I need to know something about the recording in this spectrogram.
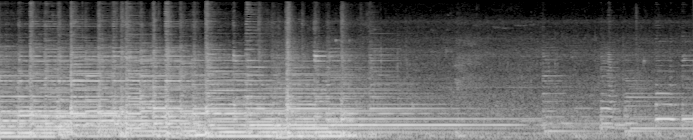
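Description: Acoustic guitar strummed in a live band's instrumental passage; the busy strumming drops away about halfway through to quieter held notes, and the playing picks up again near the end.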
